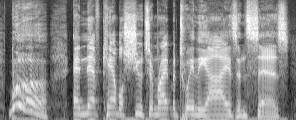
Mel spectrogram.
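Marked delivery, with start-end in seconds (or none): 0.1-0.6 mock jump-scare roar. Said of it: "And Ulrich goes".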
